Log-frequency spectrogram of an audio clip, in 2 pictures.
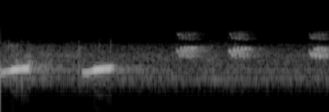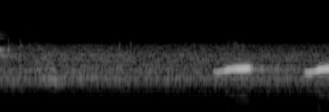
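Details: Common ground dove of eastern North America repeating soft rising coos at irregular intervals, with three short, higher, hoarse notes from another caller in the middle of the sequence.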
